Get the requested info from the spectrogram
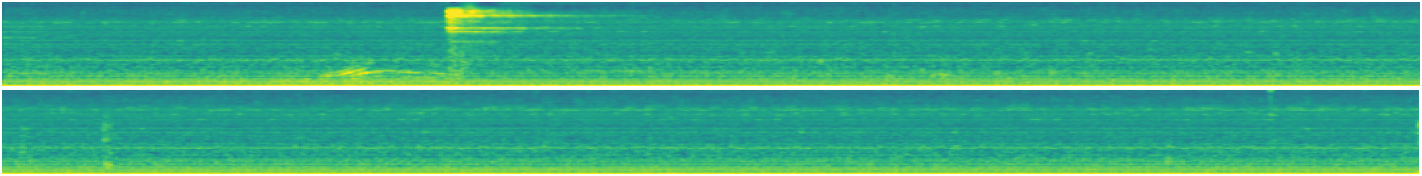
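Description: Steady electrical mains hum in the recording, a low buzz with several overtones, left in because the noise could not be removed. About two seconds in there is one short click with a brief high ring.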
